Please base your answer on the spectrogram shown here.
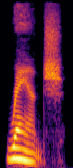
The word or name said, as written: ranch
